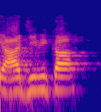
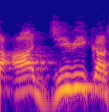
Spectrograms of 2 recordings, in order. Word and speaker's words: आजीविका: अगला हमारी आजीविका, ऐसा बोलते हैं नहीं होता, आजीविका शब्द है।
